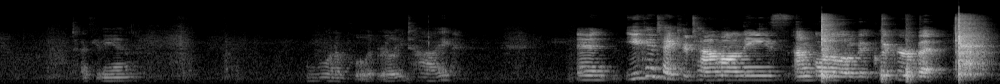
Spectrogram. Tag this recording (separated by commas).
inside a small room, Speech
